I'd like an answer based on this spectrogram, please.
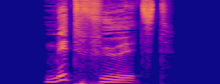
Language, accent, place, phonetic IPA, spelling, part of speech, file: German, Germany, Berlin, [ˈmɪtˌfyːlst], mitfühlst, verb, De-mitfühlst.ogg
- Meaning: second-person singular dependent present of mitfühlen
